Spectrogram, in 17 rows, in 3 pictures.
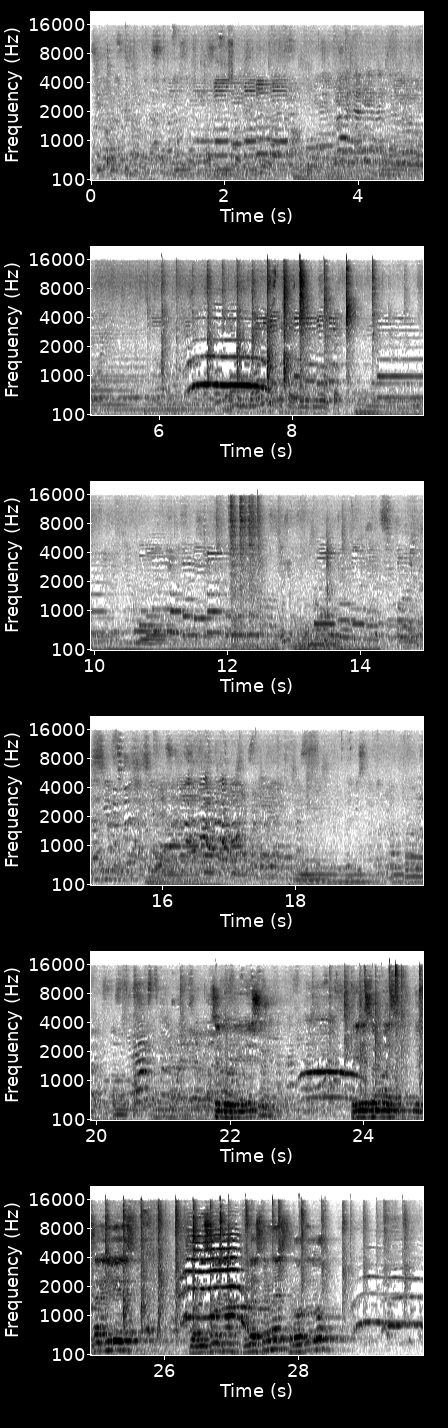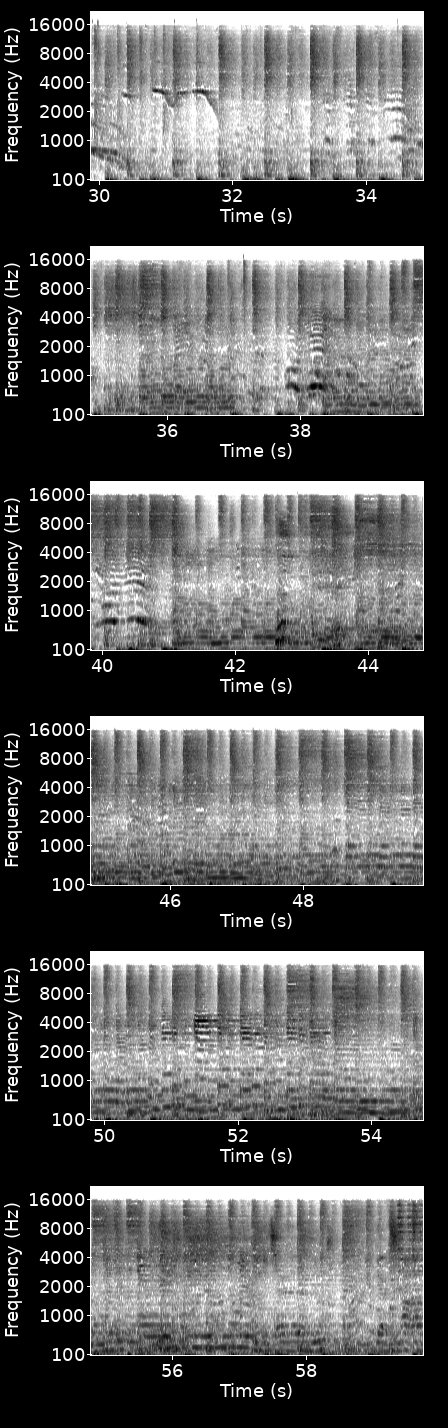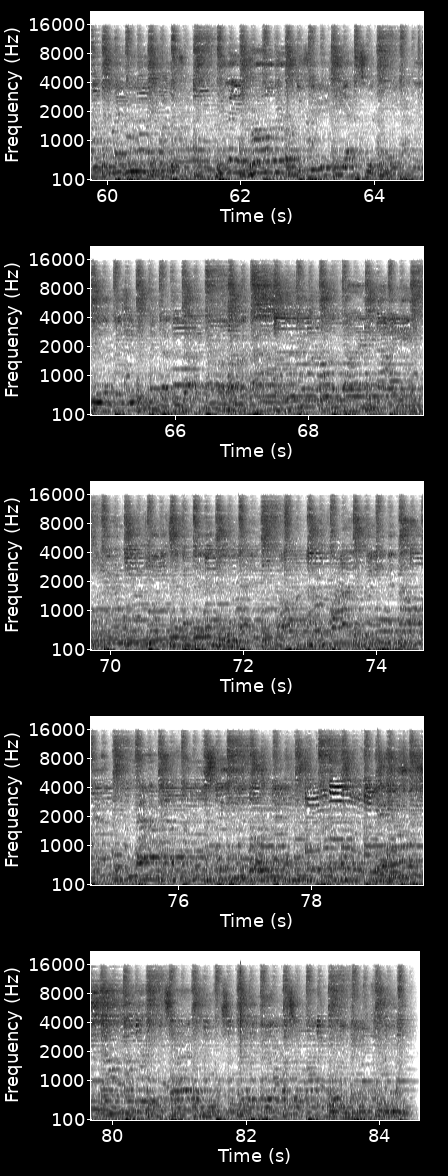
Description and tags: pub Vegas3
Atmosphere in the beer restaurant "Vegas" in the Omsk, West Siberia, Russia.
People drink and chatting and having fun, clinking glasses, dishes...
Musical show starts. Guitar plays "Murka" and vocalist presents the group "Western S" and begins rock'n'roll.
Recorded: 2012-11-16.
AB-stereo
2012, beer, beer-restaurant, chat, clinking, clinking-glasses, dishes, drink, drunk, fun, glass, guitar, music, noise, Omsk, people, pub, restaurant, rock-n-roll, Russia, song, Vegas, West-Siberia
